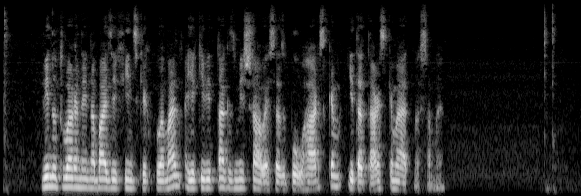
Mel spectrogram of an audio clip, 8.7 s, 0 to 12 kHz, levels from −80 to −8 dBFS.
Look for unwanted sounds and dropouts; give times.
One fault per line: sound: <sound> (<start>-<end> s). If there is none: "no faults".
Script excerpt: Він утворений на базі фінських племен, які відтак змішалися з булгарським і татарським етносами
no faults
